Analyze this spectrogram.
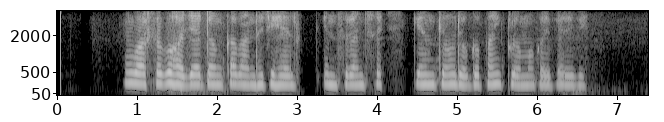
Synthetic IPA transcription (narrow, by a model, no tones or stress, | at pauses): ɦũbɔɾsɔkoɦʌd͡ʒaɾʈɔŋkabãnd̪ʱũt͡ʃʰiɦelt̪ʰ | insuɾensse | keũkjeũɾoɡɔpaĩklomɔkɔɾipaɾebi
